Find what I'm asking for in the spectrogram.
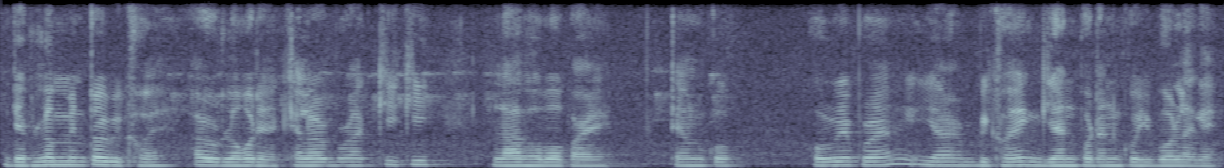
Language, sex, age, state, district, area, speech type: Assamese, male, 18-30, Assam, Lakhimpur, rural, spontaneous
